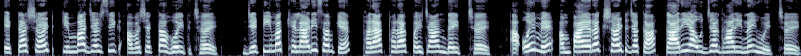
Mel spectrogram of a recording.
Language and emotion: Maithili, neutral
